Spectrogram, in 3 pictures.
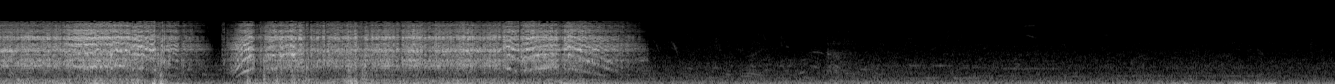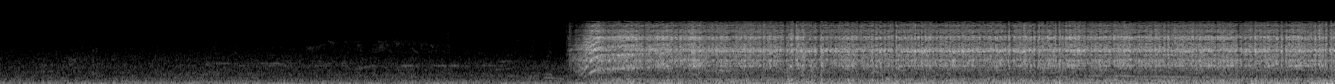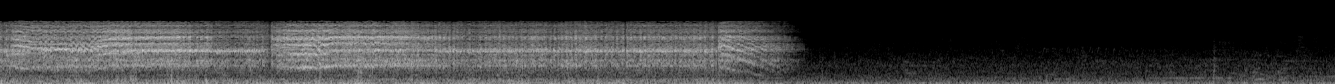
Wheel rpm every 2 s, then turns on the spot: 180, 140, 210, 10, 0, 0, 0, 0, 0, 50, 230, 230, 230, 220, 230, 230, 230, 40, 0, 0.
none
